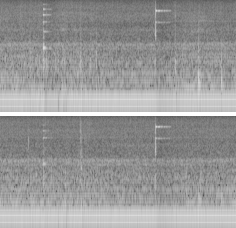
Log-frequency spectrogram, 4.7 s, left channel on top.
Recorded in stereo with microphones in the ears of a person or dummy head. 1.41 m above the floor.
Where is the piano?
55° left (ahead or behind).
